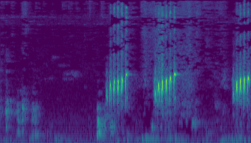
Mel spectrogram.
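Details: Canary producing rapid pulsed trills, each under half a second, repeated roughly every half second in three bursts, preceded by soft low notes.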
